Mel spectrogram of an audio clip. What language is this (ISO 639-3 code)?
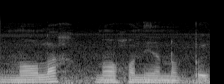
asm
